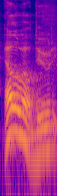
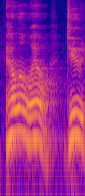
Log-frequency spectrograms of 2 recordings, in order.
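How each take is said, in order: First: It is read in an ordinary, non-nasal voice. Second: It is read in an exaggerated nasal voice. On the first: The speaker calls it wrong. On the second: The speaker calls it right.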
